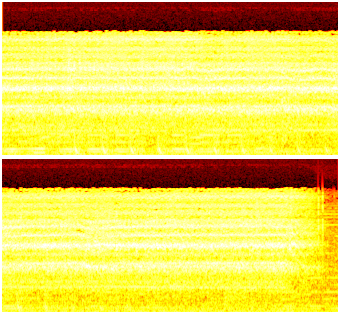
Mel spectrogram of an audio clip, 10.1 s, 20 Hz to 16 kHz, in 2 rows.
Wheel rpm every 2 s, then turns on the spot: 160, 160, 160, 160, 110.
none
